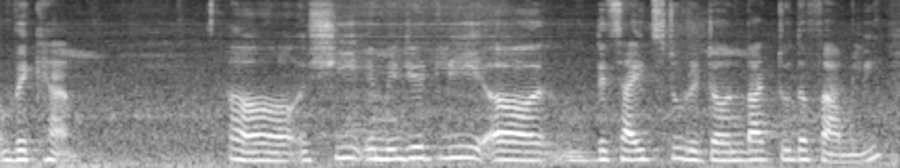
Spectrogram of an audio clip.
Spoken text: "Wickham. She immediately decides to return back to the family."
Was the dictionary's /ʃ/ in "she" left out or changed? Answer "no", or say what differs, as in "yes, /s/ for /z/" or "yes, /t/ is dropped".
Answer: no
